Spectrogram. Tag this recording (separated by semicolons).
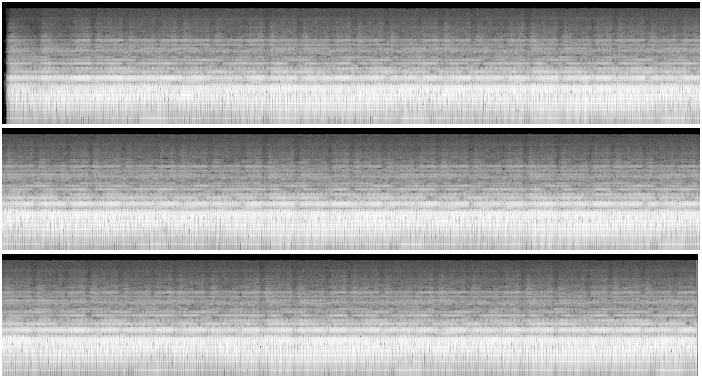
ambient; drone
